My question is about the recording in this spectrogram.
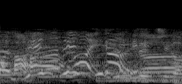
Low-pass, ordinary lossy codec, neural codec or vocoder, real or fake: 5.4 kHz; MP3, 32 kbps; none; real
